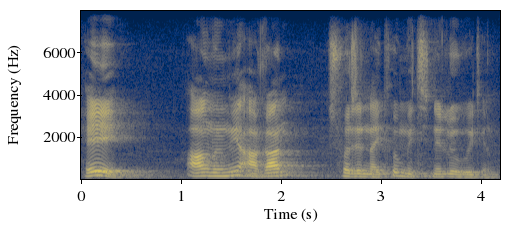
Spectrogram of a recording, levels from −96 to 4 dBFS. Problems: constant background noise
